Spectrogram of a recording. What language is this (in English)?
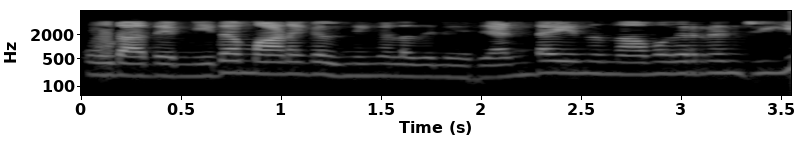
Malayalam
